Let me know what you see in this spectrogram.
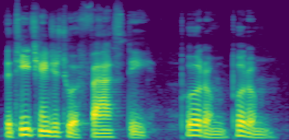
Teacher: And you hear um instead of them. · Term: reduction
